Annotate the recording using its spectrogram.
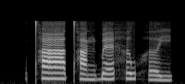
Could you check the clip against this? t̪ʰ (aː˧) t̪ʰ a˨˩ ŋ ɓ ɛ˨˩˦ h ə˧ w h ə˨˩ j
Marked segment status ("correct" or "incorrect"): correct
